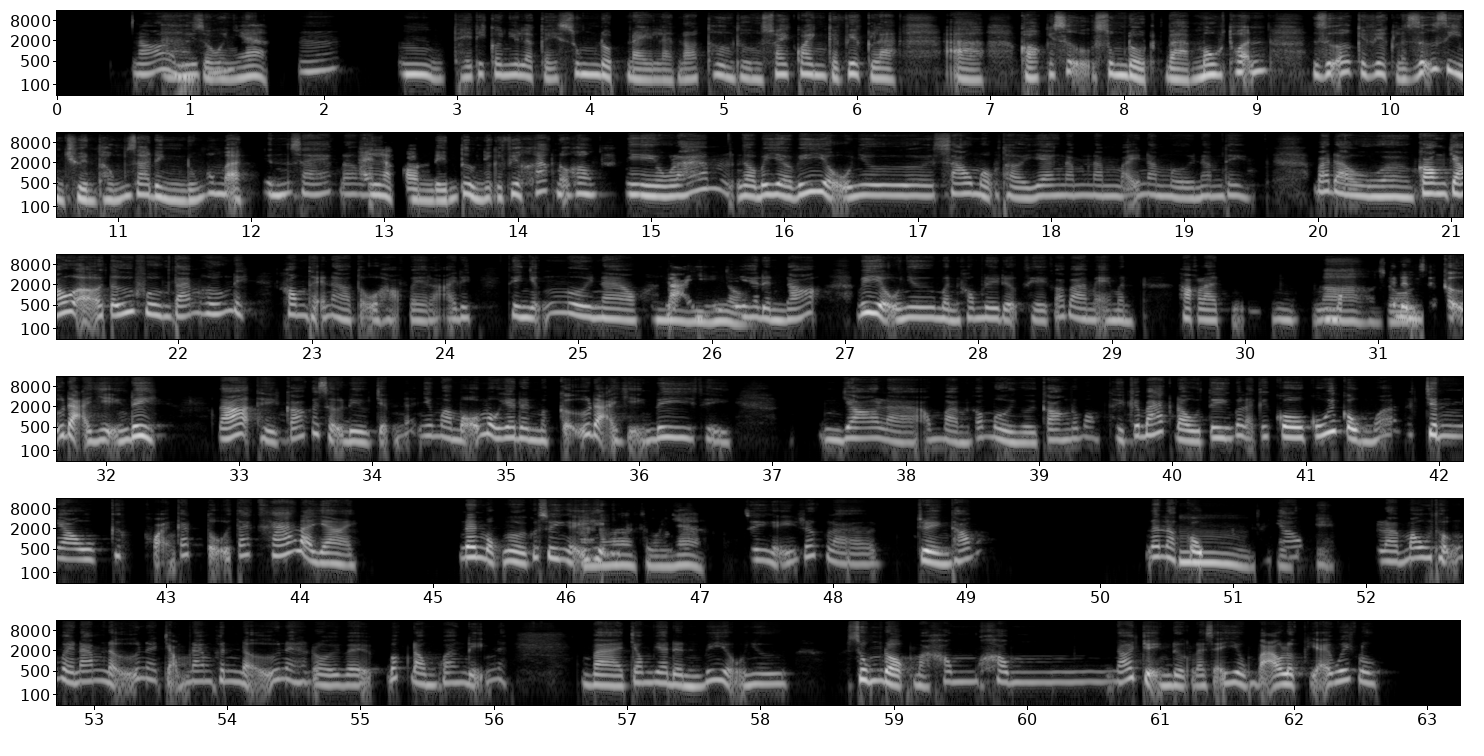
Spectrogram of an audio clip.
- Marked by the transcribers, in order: tapping; other background noise
- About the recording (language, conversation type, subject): Vietnamese, advice, Xung đột gia đình khiến bạn căng thẳng kéo dài như thế nào?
